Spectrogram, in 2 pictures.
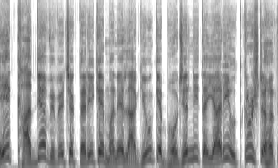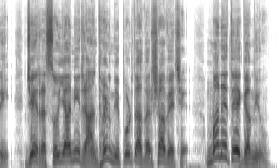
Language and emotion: Gujarati, happy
